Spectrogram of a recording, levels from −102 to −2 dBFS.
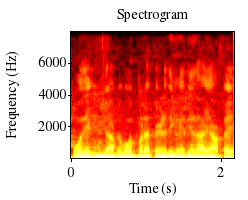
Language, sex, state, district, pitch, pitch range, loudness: Hindi, male, Haryana, Charkhi Dadri, 130 Hz, 125-135 Hz, -11 LUFS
